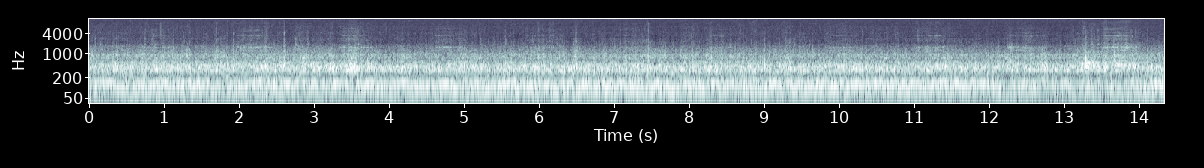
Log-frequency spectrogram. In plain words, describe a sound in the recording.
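Tyres hum steadily on asphalt as a vehicle rolls downhill.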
